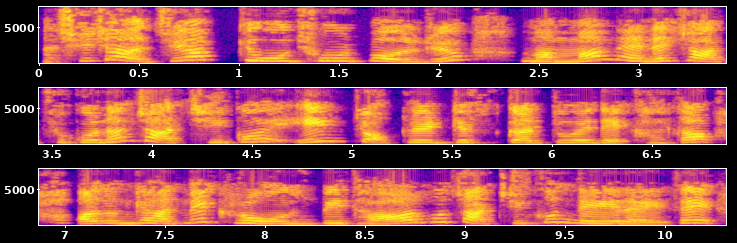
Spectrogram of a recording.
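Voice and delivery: put-on child blurting out loudly; loud excited tattle; loud tattling. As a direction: shout it out to catch her lie.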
